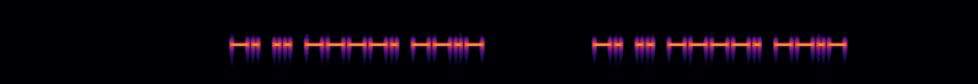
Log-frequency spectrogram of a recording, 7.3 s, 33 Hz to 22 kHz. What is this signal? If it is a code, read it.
Morse code, heard as a keyed tone, about 29 wpm, 700 Hz. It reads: NI9Q NI9Q
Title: USA Call Signs - 4 Characters - Repeated 2x - 30wpm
